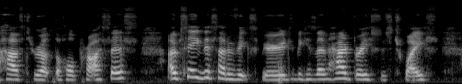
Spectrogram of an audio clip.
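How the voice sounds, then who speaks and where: A woman's high-pitched voice with a bright, sharp tone comes through in a very clean recording with a silent background. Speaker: vlogger with braces and jaw problems. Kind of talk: casual Q&A vlog. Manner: casual, many fillers (um, like).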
